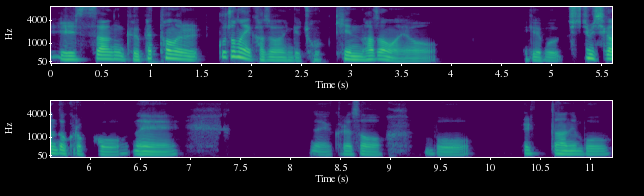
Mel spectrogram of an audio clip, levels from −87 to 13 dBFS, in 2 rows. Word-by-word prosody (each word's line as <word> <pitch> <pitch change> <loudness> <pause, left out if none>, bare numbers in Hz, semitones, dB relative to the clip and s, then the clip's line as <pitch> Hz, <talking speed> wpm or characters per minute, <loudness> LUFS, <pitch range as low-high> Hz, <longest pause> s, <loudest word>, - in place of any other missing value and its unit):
일상 150 - +2
그 130 0 -1
패턴을 165 -6 +3 0.2
꾸준하게 230 -5 +6
가져가는 115 -3 -2
게 105 - -6
좋긴 125 +5 -1
하잖아요. 95 -11 0 0.9
이게 120 -3 -4
뭐 110 -1 -5
취침 185 - +3
시간도 155 -6 +4
그렇고. 110 +4 -6
네. 110 -1 -1 1.3
네. 105 -4 -9
그래서 110 -3 -5 0.4
뭐 100 -3 -7 0.5
일단은 130 -3 -2
뭐 115 +2 -6
120 Hz, 225 characters per minute, -25 LUFS, 110-145 Hz, 1.3 s, 꾸준하게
